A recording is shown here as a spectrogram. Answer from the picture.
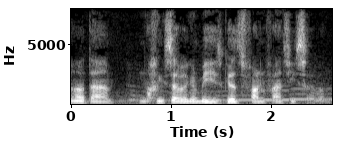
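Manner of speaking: normal talking voice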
